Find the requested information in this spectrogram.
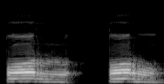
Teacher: ini sama-sama tebal th tebal ro tebal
